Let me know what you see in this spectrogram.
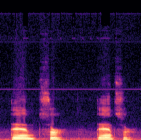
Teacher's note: Okay, so you might notice when it's being mentioned out loud, dancer has 2 syllables, dancer, dancer, and the main stress goes to the first syllable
